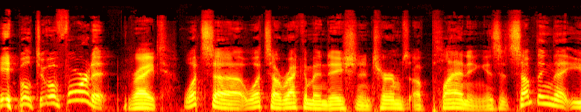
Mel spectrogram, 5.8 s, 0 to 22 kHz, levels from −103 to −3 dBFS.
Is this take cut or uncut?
cut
